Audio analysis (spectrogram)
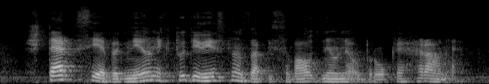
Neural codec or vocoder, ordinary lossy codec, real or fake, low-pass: codec, 44.1 kHz, 7.8 kbps, Pupu-Codec; MP3, 64 kbps; fake; 19.8 kHz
